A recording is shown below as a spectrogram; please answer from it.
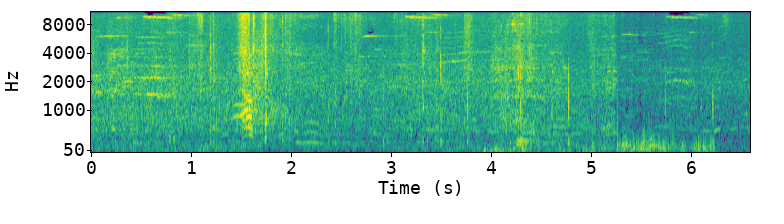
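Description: Distant voices over a steady low outdoor rumble, with a few faint sharp knocks.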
